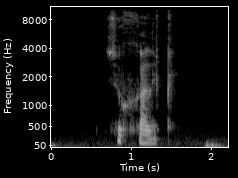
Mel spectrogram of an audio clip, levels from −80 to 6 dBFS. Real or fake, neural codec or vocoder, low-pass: real; none; 9.9 kHz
